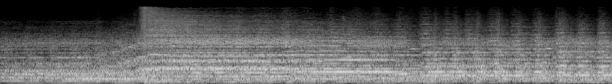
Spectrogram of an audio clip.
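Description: Opera orchestra with a male chorus singing, building in a crescendo to a loud full-orchestra entry about a second and a half in that holds to the end.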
